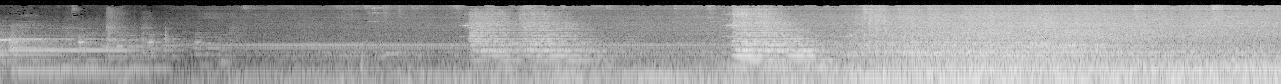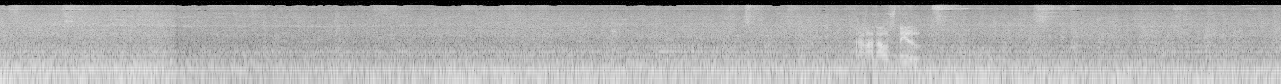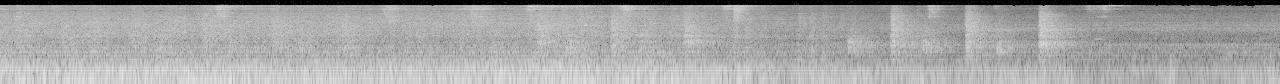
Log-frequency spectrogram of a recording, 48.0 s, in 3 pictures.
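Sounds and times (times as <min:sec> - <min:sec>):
freight train rumbling past: 0:02.3 - 0:48.0
locomotive horn blasts: 0:05.8 - 0:07.7, 0:09.0 - 0:10.6, 0:24.2 - 0:24.8.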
